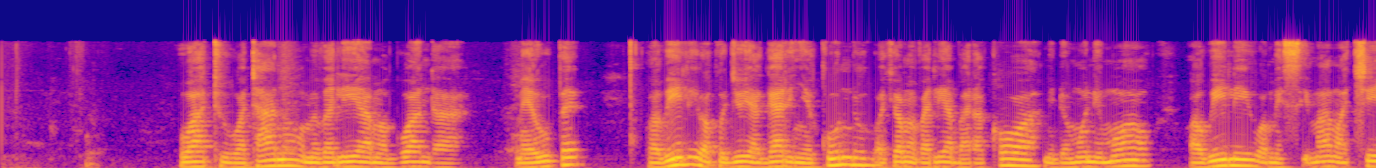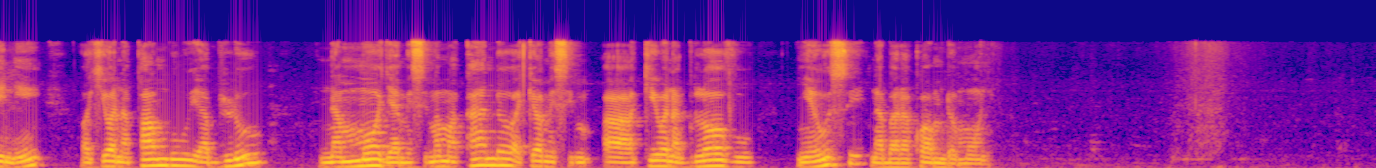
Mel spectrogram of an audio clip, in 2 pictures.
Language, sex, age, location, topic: Swahili, male, 25-35, Kisii, health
